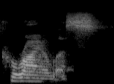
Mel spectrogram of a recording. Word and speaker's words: Coriolanus: But the Latin pronunciation is Coriolanus.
